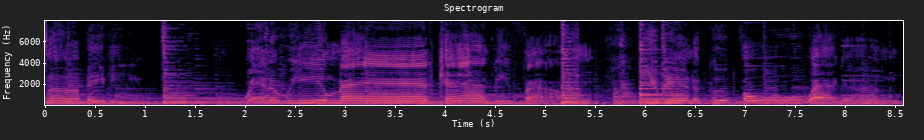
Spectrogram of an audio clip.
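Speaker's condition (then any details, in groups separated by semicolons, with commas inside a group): No condition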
